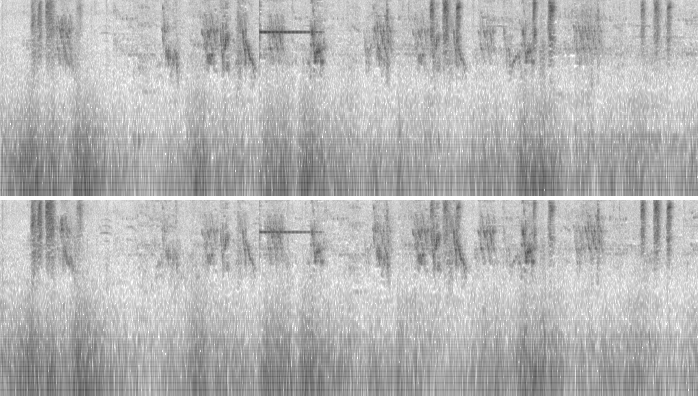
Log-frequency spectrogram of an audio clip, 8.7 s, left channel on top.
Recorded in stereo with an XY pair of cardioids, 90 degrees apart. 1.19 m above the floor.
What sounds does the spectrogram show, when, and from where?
3.2 s a bicycle bell: 55° left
